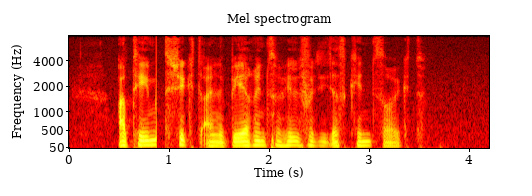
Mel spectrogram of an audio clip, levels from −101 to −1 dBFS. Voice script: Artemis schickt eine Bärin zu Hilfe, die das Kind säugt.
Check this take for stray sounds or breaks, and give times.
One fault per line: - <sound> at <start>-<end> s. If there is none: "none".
- dropout at 0.9-1.0 s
